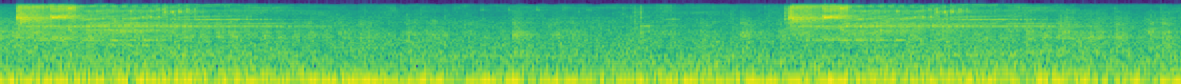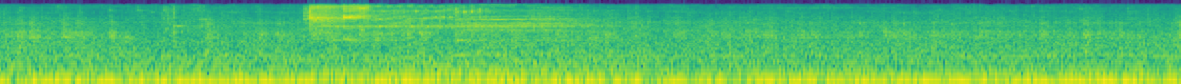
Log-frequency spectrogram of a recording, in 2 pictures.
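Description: A low, steady rumbling drone hums throughout.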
